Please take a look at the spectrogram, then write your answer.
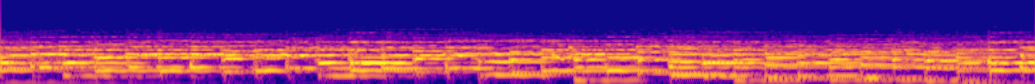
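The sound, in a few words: beat with filtered original sample and soul preset melodies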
